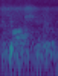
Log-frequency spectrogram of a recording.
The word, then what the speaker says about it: Cauchy: I always say Kashi. Do you really? Yeah. It's traditionally pronounced Cauchy. It's awkward.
